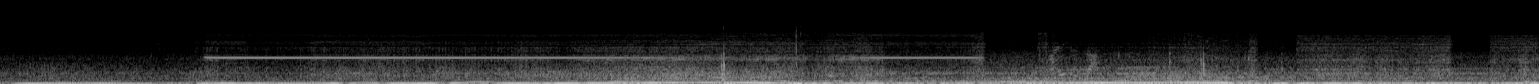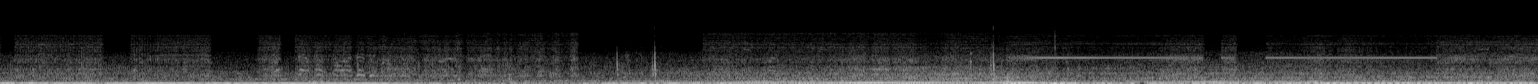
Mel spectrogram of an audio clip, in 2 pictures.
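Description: Engine and road noise inside a slowly moving car: a steady low rumble that swells several times. A thin, steady high tone sounds for several seconds near the start and again near the end.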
